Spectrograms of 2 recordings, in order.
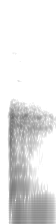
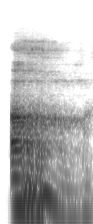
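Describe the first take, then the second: First: The sound is said softly and quietly. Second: The sound is said loudly and strongly. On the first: "now you try to say ah slowly" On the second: "But when I say it louder"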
